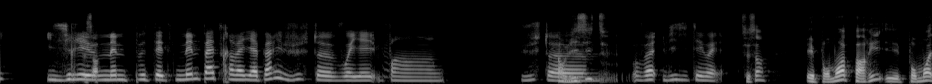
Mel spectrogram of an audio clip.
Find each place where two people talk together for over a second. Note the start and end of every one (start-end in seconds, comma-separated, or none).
none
